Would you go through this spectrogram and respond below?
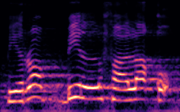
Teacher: hurufnya yaitu berupa qaf yang di kasroh, tetapi membacanya itu disukun dan dipantulkan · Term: qalqalah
